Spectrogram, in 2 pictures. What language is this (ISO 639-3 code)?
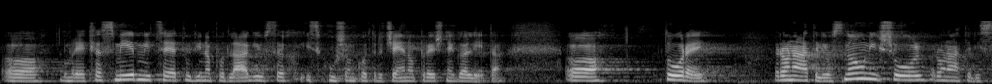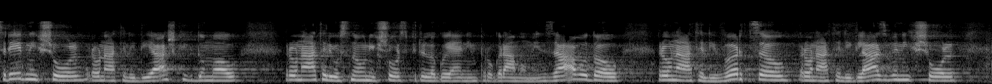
slv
